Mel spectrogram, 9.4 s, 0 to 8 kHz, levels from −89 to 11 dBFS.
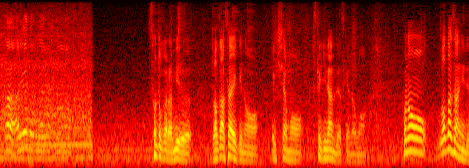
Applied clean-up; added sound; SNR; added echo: none; none; none; none.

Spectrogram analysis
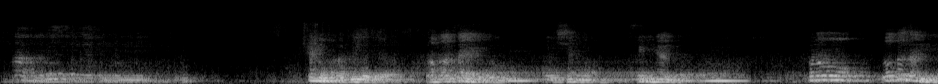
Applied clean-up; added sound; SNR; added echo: neural separator model SepFormer DNS4.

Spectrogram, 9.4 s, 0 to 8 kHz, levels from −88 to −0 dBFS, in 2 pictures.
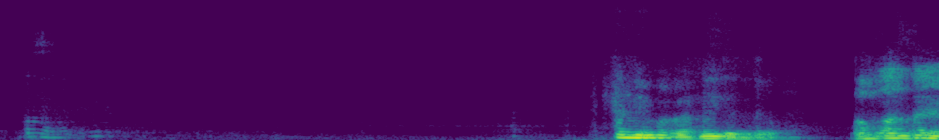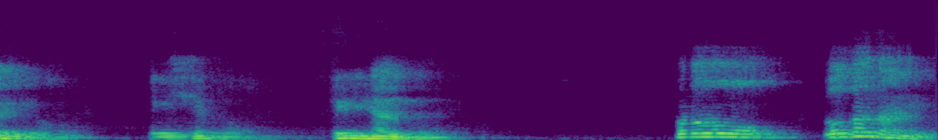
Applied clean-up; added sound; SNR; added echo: neural mask model DeepFilterNet 3.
